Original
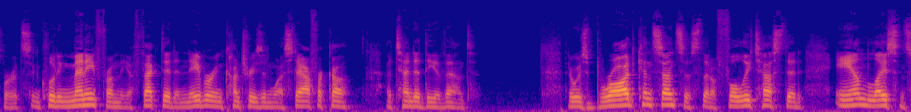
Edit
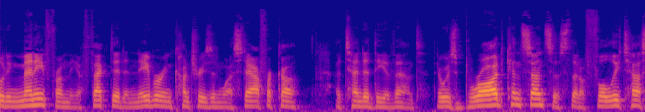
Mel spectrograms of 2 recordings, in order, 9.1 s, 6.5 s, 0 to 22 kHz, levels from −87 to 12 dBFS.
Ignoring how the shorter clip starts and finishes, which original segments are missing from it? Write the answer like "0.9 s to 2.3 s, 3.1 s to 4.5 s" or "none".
4.8 s to 5.6 s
